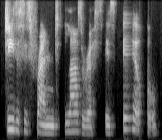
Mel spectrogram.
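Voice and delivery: ordinary delivery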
